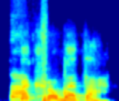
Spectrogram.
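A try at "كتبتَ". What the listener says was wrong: Salah, jangan dihidupkan mbaknya. Kalau dihidupkan mbaknya nanti sama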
